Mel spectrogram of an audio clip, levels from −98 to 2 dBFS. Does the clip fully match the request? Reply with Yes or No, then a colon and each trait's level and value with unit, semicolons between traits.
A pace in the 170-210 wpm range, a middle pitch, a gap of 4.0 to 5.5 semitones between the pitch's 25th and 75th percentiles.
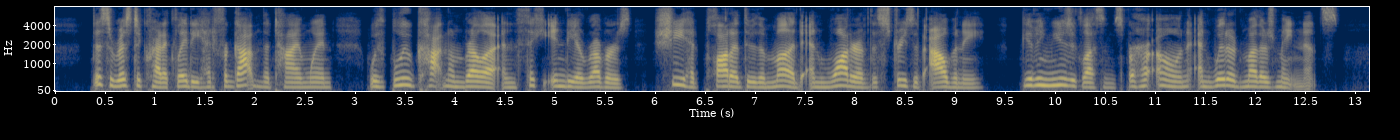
No: average, 180 wpm; medium, 180 Hz; average, 3.5 semitones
